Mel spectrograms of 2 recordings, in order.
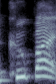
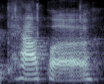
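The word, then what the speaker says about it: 河童: you were investigating the the koopa is that how you pronounce it like the kappa kappa kappa all right so we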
